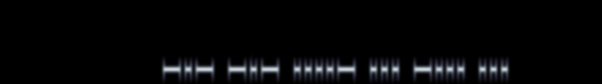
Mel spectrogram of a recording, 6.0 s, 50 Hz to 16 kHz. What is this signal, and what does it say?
Morse code, heard as a keyed tone, about 22 wpm, 700 Hz. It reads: KK4SBS
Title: USA Call Signs - 6 Characters - Repeated 3x - 22wpm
